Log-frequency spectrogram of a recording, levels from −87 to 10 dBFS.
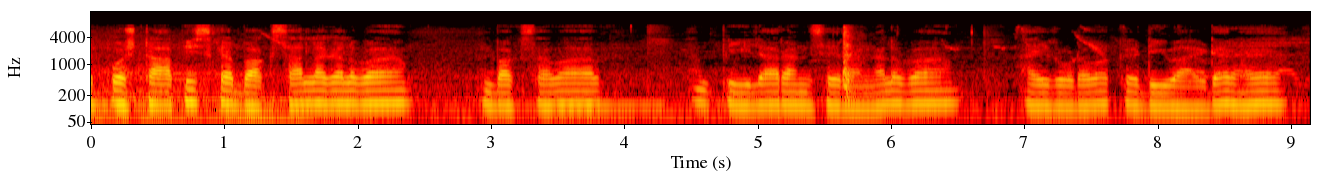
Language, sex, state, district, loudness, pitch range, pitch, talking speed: Bhojpuri, male, Uttar Pradesh, Gorakhpur, -32 LUFS, 115-130 Hz, 125 Hz, 125 wpm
